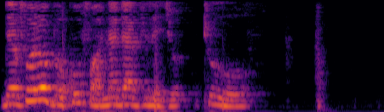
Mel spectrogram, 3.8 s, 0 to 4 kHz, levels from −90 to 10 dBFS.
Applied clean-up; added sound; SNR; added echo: none; none; none; reverberation time 0.2 s.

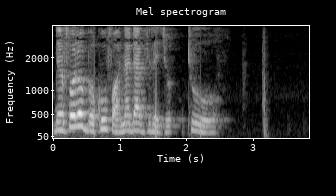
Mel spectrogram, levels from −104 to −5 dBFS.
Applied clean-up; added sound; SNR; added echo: none; none; none; none.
